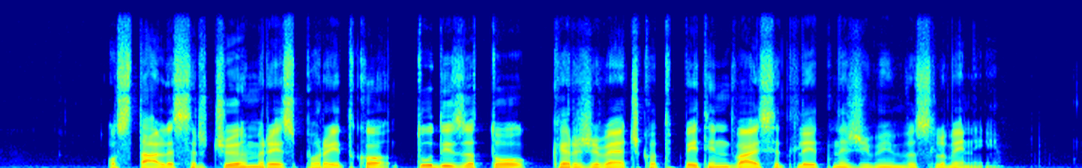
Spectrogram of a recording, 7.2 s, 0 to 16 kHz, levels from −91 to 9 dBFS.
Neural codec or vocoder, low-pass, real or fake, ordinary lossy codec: none; 14.4 kHz; real; none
